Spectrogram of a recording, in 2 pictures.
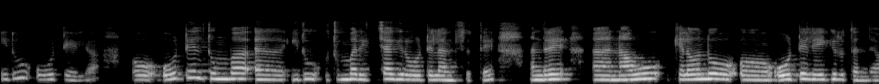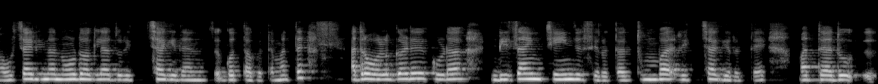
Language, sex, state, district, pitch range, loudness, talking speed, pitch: Kannada, female, Karnataka, Dakshina Kannada, 210-245 Hz, -19 LUFS, 145 wpm, 230 Hz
